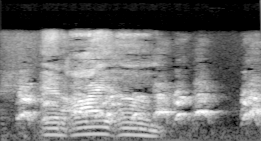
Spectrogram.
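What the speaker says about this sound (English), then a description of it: "I'm sorry if you can hear the dogs barking." Dogs bark and yelp outside, muffled and somewhat distant, during a podcast recording while a person speaks over them.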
